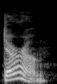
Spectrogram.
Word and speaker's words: Durham: At 1 Uranga Street, Durham. How do you spell Durham? D-U-R-H-A-M. Of course, I should know that. But it's just one of those names that sounds quite different from the way you spell it.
